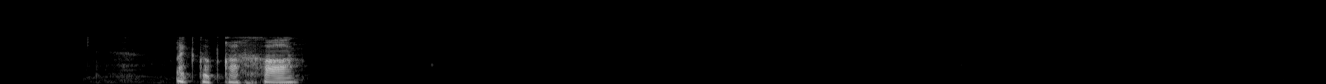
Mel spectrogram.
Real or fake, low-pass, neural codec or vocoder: fake; 3.6 kHz; codec, 16 kHz, 16 kbps, FreqCodec, larger model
